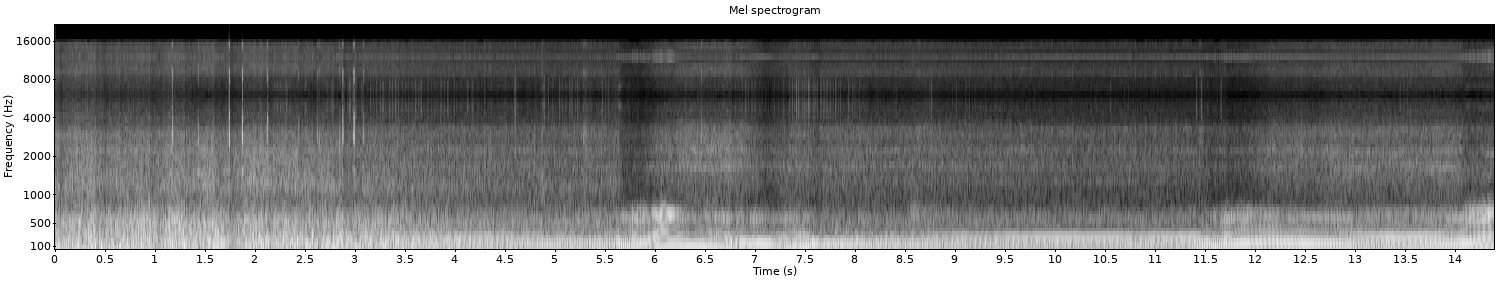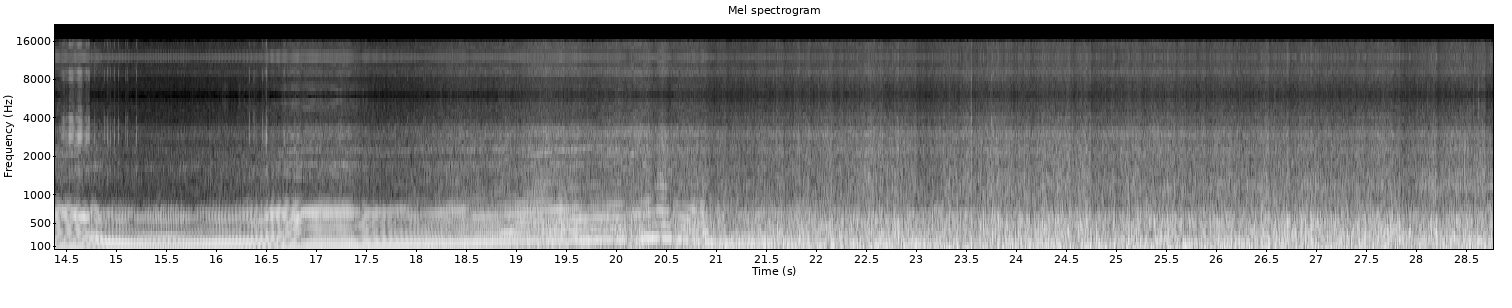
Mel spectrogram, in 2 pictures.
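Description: Honda Civic engine heard from a camera on its front fender while driving, its note climbing and falling several times, with a long climb that drops off suddenly about twenty seconds in. Heavy wind buffeting on the outside-mounted microphone runs under it.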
